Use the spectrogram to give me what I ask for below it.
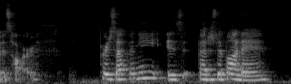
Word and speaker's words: Persephone: Persephone is Persephone, Persephone. I want to say Persephone, but it's like a short, the omicron is a short O, so it's not like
